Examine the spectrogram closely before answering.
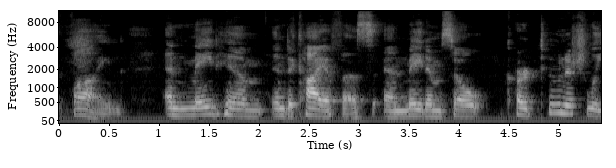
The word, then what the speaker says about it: Caiaphas: Yeah, and you're going to have to help me with the pronunciation. Is it Caiaphas? Caiaphas.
